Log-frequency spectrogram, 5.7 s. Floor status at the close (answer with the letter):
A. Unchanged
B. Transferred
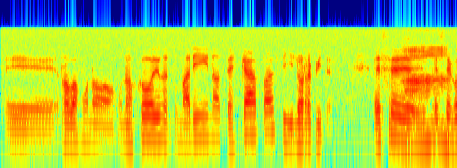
A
